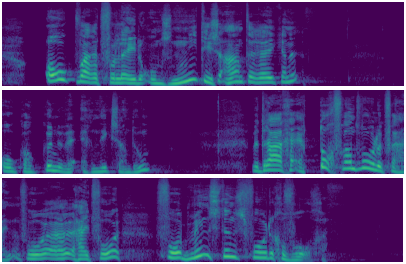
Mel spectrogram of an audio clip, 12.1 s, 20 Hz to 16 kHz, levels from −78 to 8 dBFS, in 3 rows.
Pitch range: 160-215 Hz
